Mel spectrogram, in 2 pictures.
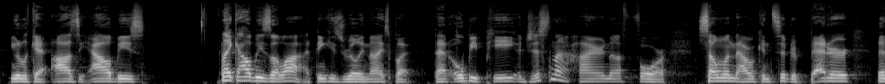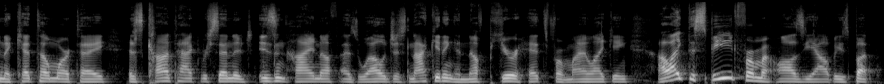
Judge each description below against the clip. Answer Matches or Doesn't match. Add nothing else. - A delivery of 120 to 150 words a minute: Doesn't match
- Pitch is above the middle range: Doesn't match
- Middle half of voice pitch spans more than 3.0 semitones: Doesn't match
